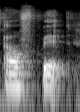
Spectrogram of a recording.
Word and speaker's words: Alphabet: So, there's something called the Alphabet Well, it's it's spelled alphabet, but it's Alf Bit of Ben Sira.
